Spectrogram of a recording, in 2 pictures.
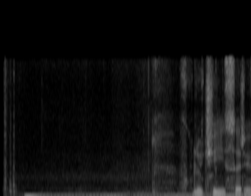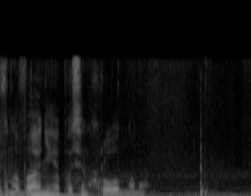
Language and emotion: Russian, sad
